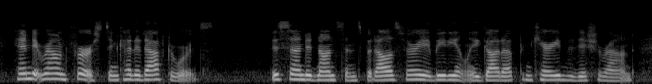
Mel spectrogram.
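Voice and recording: In a natural voice, someone reads a passage aloud, the intonation staying fairly level.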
